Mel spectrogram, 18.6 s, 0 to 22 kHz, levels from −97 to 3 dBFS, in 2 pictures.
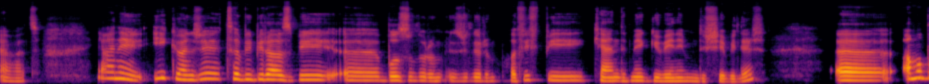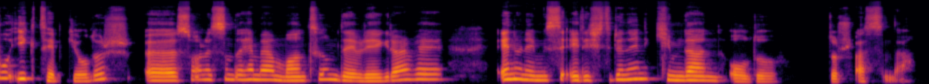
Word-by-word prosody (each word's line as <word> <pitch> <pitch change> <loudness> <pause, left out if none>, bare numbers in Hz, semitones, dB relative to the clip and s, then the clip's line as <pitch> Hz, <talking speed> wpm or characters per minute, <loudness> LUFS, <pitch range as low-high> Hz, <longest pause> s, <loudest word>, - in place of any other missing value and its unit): evet. 155 0 -8 0.6
Yani, 270 -9 0
ilk 295 0 -1
önce, 250 +3 +1
tabii, 235 -3 +1
biraz 225 -6 +2
bir, 220 -1 +1 0.2
eee, 190 -2 -1
bozulurum, 180 -3 -1
üzülürüm. 165 0 -7
Hafif 205 +6 -5
bir 190 -1 -3
kendime 170 -1 0
güvenim 160 -1 -2
düşebilir. 145 - -5 0.7
Eee, 190 -1 +6
ama 295 +3 +5
bu 295 - -1
ilk 275 0 +3
tepki 155 -2 -2
olur. 230 - -3 0.2
Eee, 185 0 +5
sonrasında 225 +4 0
hemen 225 -1 +2
mantığım 185 +5 0
devreye 160 -3 +2
girer 200 +7 0
ve 240 -1 -2 0.5
en 240 +2 +6
önemlisi 205 -5 +2
eleştirinin 230 +6 0
kimden 200 -5 +2
olduğudur, 135 -2 -6
aslında. - - -7
195 Hz, 110 wpm, -25 LUFS, 170-230 Hz, 0.7 s, Eee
